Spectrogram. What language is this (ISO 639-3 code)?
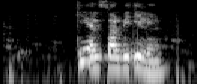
epo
